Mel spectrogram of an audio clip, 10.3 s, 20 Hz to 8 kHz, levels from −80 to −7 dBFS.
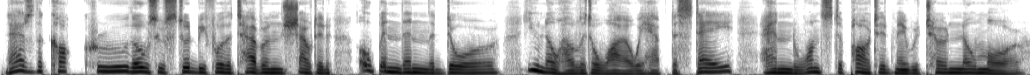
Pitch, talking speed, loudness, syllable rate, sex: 135 Hz, 180 wpm, -16 LUFS, 4.6 syllables/s, male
